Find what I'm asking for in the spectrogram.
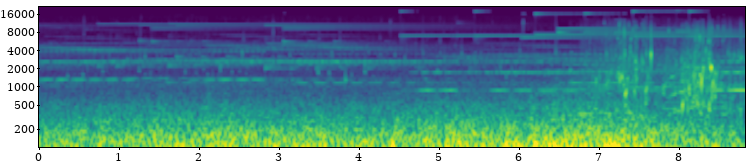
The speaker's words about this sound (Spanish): estoy grabando el sonido del agua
